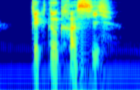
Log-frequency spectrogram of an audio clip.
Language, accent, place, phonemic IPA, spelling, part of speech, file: French, France, Lyon, /tɛk.nɔ.kʁa.si/, technocratie, noun, LL-Q150 (fra)-technocratie.wav
- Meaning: technocracy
